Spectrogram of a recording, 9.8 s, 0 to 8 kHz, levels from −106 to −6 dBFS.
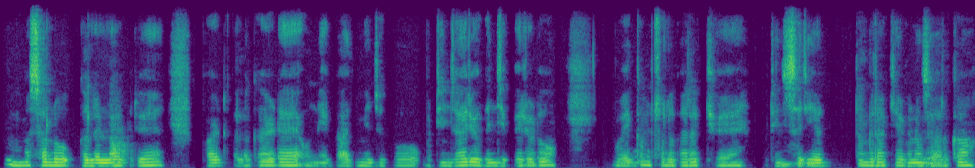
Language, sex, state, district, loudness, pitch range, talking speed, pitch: Marwari, male, Rajasthan, Nagaur, -30 LUFS, 135-150 Hz, 185 wpm, 140 Hz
